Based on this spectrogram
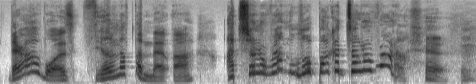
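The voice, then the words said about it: Imitates a character's accent. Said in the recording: “I love Carl Urban and his fucking accent for Butcher. There you are, Gov.”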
